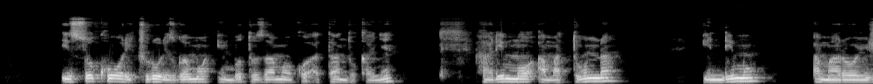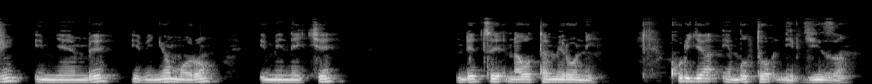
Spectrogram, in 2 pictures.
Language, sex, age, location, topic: Kinyarwanda, female, 25-35, Kigali, agriculture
